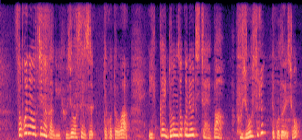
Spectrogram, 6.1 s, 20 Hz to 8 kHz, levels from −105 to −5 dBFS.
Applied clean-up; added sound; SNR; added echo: none; none; none; none.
